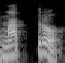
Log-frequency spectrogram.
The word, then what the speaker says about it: মাত্র: করবে কিন্তু নিজেও থাকবে কিরকম আমরা যদি দেখি মাত্র মাত্র দেখুন র এর উচ্চারণটা থেকে যাচ্ছে মাত্র তারপর আমরা লিখছি যে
